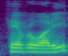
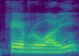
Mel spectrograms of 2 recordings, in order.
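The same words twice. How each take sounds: The two takes are said the same way.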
